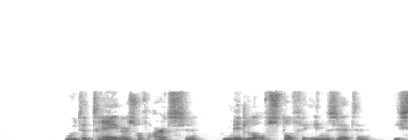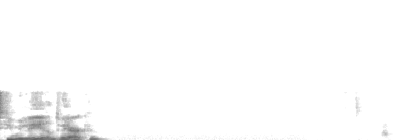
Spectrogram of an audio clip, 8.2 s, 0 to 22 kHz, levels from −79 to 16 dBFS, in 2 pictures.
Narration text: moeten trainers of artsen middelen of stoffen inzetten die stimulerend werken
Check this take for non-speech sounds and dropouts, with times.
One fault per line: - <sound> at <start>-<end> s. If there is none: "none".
none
